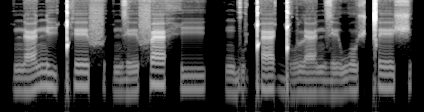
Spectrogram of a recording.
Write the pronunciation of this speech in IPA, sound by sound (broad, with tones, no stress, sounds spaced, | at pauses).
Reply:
n æ˨˦ n i˦˨ ǃʰ e˦ f | n z e˨ f æ˦ h i˧ | ŋ ɡ u˨ ǃ æ˧ ɡ͡ǃ o˨ l æ˨ n z e˨ w o˧ ʃ ǀ e˦ ʃ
